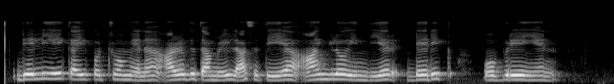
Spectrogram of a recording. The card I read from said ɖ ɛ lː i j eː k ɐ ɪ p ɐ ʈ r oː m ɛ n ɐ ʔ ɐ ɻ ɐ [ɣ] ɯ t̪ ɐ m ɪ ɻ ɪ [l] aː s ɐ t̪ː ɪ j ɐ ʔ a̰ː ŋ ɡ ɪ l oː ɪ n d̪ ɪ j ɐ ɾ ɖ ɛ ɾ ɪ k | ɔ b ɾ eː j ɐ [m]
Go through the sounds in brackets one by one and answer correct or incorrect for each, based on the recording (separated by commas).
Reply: correct, correct, incorrect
